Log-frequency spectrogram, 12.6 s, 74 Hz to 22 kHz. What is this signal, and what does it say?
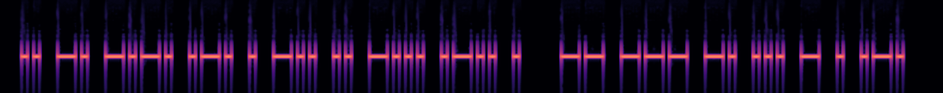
Morse code, heard as a keyed tone, about 15 wpm, 700 Hz. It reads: INCREDIBLE MONSTER
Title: A Sound Of Thunder 15wpm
